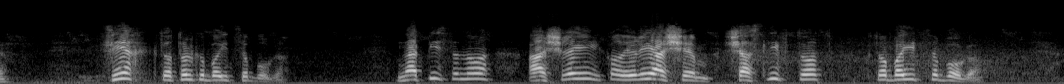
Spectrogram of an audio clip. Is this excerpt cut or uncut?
cut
